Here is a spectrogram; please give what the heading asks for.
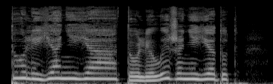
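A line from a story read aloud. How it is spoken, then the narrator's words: Sighing. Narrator (Russian): вздохнула Поля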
